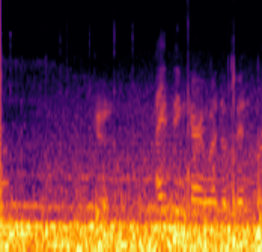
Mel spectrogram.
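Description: Wind buffeting the microphone high up on a parasail, a steady low rumble with a faint held hum underneath. Faint voices come through about a second and a half in.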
